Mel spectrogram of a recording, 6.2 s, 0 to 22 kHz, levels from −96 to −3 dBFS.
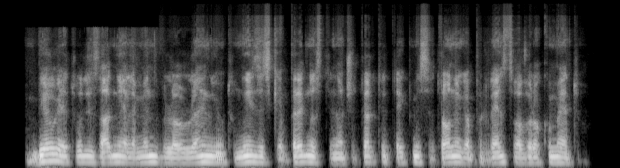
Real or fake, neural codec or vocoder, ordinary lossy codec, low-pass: fake; autoencoder, 48 kHz, 128 numbers a frame, DAC-VAE, trained on Japanese speech; Opus, 16 kbps; 19.8 kHz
